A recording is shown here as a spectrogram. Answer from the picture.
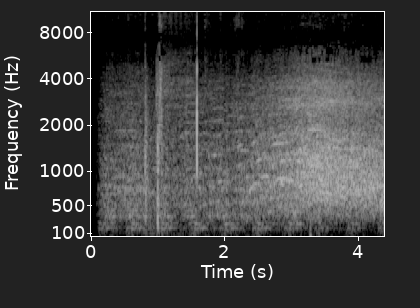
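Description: A sharp knock of a cricket bat edging the ball about a second in, with a lighter click just after, over stadium crowd noise that swells as the ball runs away past the wicket-keeper.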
